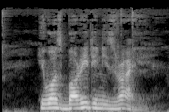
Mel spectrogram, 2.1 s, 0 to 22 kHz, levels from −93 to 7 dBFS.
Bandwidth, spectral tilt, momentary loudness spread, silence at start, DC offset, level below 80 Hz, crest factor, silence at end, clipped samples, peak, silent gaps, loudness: 16.5 kHz; -6.5 dB/octave; 9 LU; 0 s; under 0.1%; -46 dBFS; 14 dB; 0.25 s; under 0.1%; -2 dBFS; none; -15 LUFS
